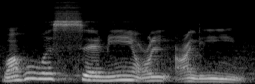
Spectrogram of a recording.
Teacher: واو کی زبر کو سین کے ساتھ اور سین پر سیٹی کو واضح کریں، می پہ یائے مدہ، لام کو ہلانا نہیں، علیم لی پہ یائے مدہ، اور ہم نے جب میم پہ وقف کیا عارضی سکون لے کر آئے تو وقف بالاسکان ہوگا۔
